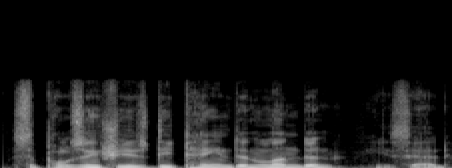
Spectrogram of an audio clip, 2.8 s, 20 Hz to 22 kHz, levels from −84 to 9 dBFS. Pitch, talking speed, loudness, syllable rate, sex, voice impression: 100 Hz, 170 wpm, -17 LUFS, 5.0 syllables/s, male, masculine, middle-aged, thick, tensed, hard, muffled, slightly raspy, cool, mature, wild, slightly kind, modest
